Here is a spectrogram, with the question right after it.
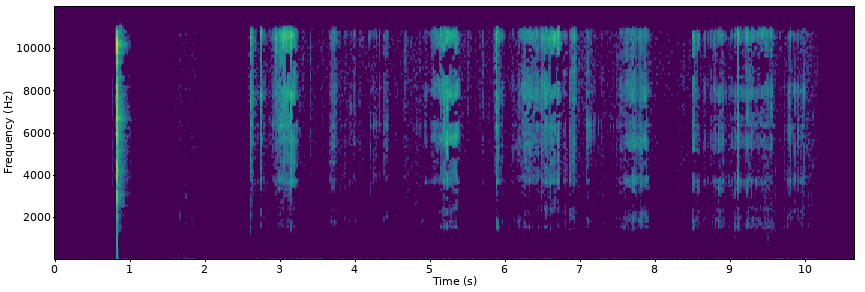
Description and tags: A close recording of my favorite bracelet. The only downside to wearing this bracelet often is that it has a magnetic closure, which attaches itself to necklaces if I'm wearing them. I only wish I had a recorder sensitive enough the get the echo around my room of the bracelet closing :(. Recorded with a ZoomH2 for Dare12.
